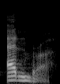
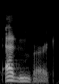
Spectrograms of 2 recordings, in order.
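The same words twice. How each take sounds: First: The last syllable is reduced, like 'bruh'. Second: The last syllable is said fully, like 'burg'. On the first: The speaker calls it right. "You got to say Edinburgh" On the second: The speaker calls it wrong. "I know not to say Edinburgh"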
